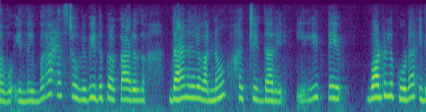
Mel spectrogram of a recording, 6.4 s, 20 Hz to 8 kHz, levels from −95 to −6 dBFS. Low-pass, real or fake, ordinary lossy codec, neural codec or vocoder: 7.2 kHz; fake; none; codec, 16 kHz in and 24 kHz out, 0.6 kbps, FocalCodec, streaming, 4096 codes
